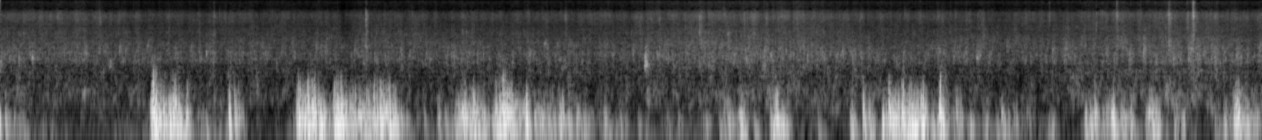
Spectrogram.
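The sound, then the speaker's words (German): Water flows close by, with a steady wash beneath repeated low, rumbling gusts of wind that swell and fade every couple of seconds. No one speaks. “Für die nächsten Momente lass dich einfach von dem Klang des Wassers neben dir, des Windes, und meiner Stimme in die Entspannung begleiten.”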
